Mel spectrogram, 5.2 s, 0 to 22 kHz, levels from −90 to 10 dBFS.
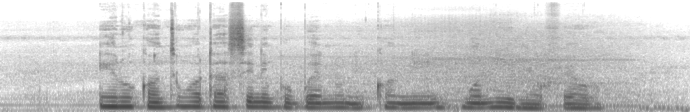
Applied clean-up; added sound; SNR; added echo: none; Motorcycle / Engine; 18 dB; none.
